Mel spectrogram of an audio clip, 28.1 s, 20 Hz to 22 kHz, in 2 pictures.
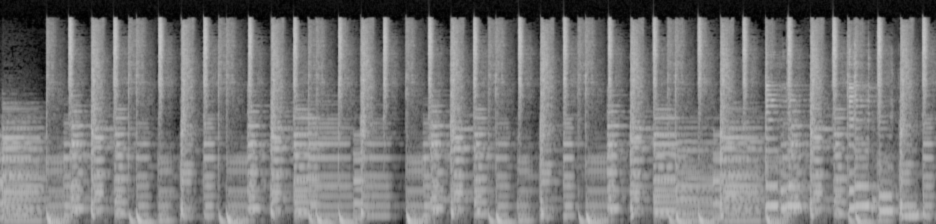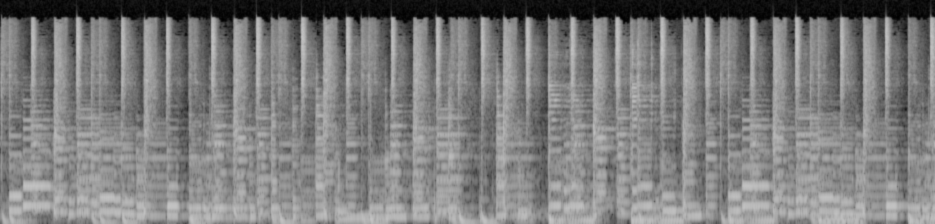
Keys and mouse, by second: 2.9 click, 3.9 click, 5.2-6.6 typing, 8.1 click, 8.7 click, 9.8-11.2 typing, 13.9 click, 14.6 click, 15.7 click, 17.5 click, 24.4 click, 26.8 click.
